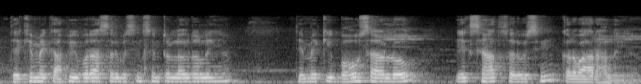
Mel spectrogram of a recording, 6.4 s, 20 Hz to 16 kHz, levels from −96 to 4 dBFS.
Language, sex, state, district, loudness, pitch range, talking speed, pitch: Bajjika, male, Bihar, Vaishali, -20 LUFS, 140-160 Hz, 170 wpm, 155 Hz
